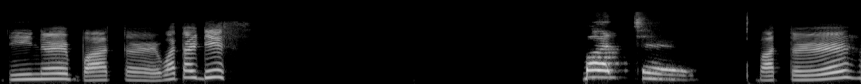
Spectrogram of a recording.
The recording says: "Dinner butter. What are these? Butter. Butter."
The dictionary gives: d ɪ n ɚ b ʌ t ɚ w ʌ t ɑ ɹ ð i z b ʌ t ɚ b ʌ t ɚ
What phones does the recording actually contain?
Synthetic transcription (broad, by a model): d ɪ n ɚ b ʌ t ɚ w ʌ t ɑ ɹ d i s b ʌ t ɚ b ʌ t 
